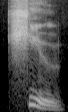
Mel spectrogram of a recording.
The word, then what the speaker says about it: queue: Q Q just like the letter Q.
